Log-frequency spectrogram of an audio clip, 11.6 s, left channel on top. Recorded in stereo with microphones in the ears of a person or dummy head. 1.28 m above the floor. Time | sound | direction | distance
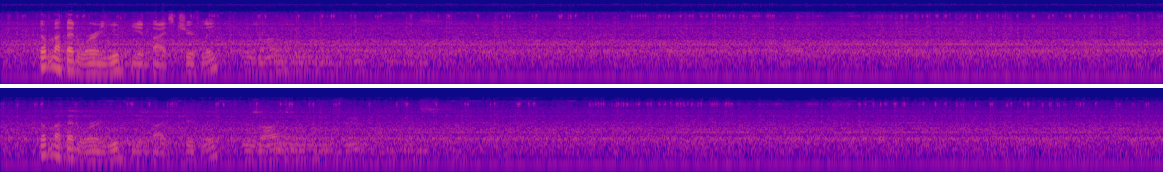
0.4 | a man speaking | 75° left (ahead or behind) | 0.8 m
2.4 | a man speaking | 15° right (ahead or behind) | 2.5 m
